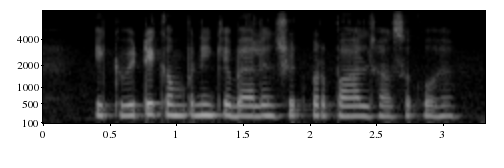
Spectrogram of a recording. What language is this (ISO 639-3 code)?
mag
